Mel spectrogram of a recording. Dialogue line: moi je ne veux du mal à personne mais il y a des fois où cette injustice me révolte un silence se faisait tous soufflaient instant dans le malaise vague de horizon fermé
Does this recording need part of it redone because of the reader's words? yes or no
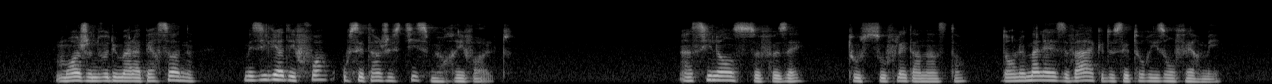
yes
